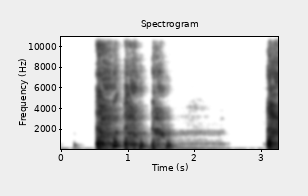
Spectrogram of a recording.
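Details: Coughing from a streamer who is sick with a sore throat: a run of three quick harsh coughs, then a fourth after a pause, in a quiet room.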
